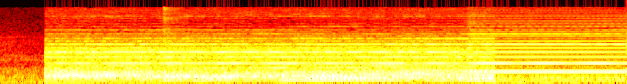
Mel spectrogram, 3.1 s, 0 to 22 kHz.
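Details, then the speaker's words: DIY 2DOF motion-sim servo motors at power-on in the original setup (Arduino Uno, potentiometers): a steady, buzzy whine near 490 Hz, likely PWM coil whine. The fix was moving to an STM32 F4 with magnetic shaft sensors. "it also did a pretty good job of hiding the noise that it makes when it's turned on"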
